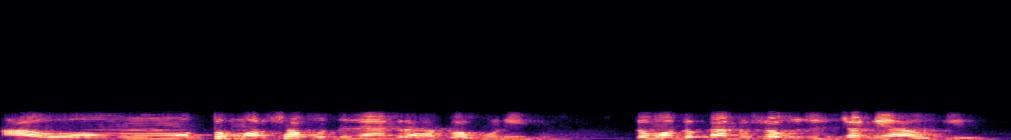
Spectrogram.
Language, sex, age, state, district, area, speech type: Odia, female, 60+, Odisha, Angul, rural, conversation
